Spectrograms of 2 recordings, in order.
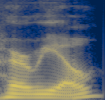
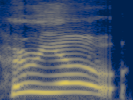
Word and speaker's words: Hurryio: so and this one's pronounced Hurryio. It's because like hurry. It's like Hurryio.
